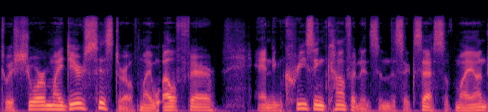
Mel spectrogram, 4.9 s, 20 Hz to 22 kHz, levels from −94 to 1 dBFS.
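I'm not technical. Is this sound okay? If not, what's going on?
No. From 1.53 to 2.81 s the speech turns choppy and robotic. That's repeated packet loss: nine short dropouts, each patched by stretching the sound just before it.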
